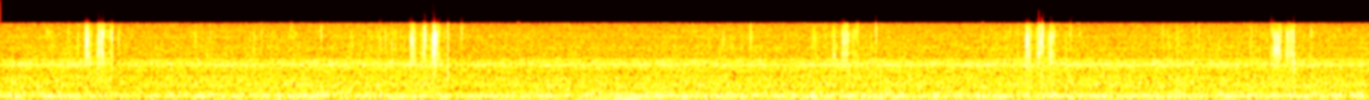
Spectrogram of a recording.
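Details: Brief bursts of soft rapid clicking against a steady background hum: a lovebird grinding its beak, a normal behavior.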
